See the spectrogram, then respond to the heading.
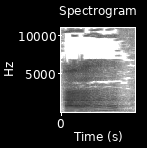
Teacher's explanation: Cái dấu sắc của Việt Nam ta thì người Trung Quốc gọi là thanh hai, và đọc giống như dấu sắc trong tiếng Việt và đọc kéo dài âm ra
